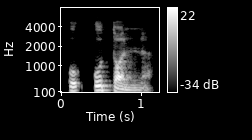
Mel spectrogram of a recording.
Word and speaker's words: automne: Donc on ne prononce pas automne automne automne automne automne. Le m pas beaucoup de gens disent automne mais pas automne. Automne pas de m.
